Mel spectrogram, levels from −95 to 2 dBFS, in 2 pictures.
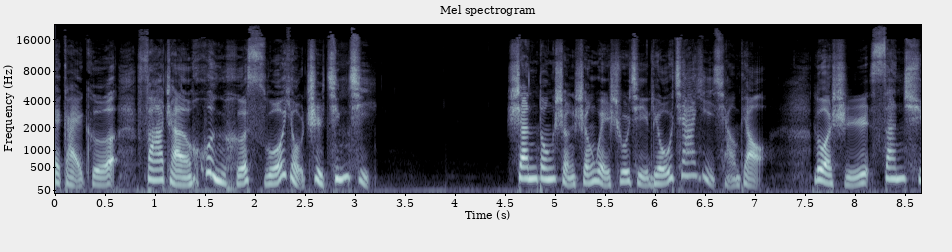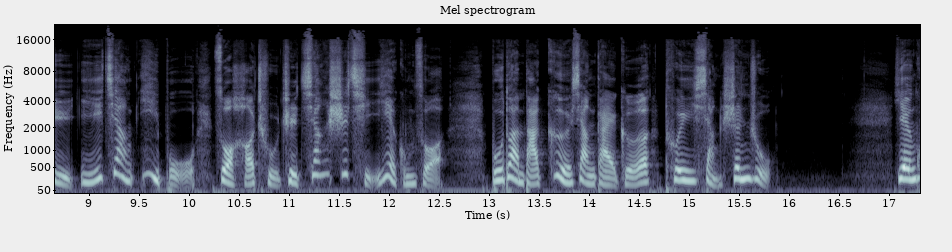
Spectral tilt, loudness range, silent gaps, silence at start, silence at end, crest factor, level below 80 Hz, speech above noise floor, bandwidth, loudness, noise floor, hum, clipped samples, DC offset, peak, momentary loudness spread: -4.5 dB/octave; 3 LU; none; 0 s; 0 s; 20 dB; -52 dBFS; 38 dB; over 20 kHz; -24 LUFS; -62 dBFS; none; under 0.1%; under 0.1%; -4 dBFS; 10 LU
